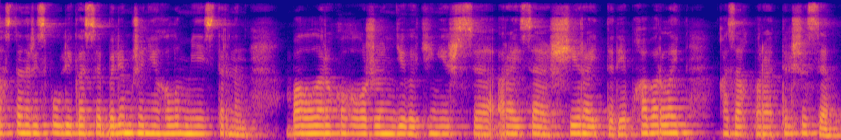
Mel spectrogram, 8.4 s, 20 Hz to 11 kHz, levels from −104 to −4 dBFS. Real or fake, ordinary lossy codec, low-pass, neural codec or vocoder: real; none; 9.9 kHz; none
